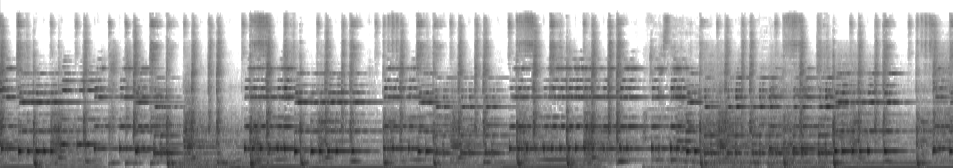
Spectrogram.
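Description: Steelpan playing a dancehall melody in quick struck notes, over a backing track with drums and a deep bass line.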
